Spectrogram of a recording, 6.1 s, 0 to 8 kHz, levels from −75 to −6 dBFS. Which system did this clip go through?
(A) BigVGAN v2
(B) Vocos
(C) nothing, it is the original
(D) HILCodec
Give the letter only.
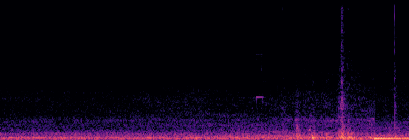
C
